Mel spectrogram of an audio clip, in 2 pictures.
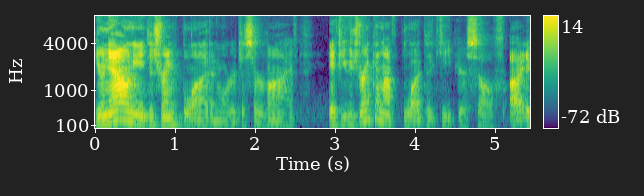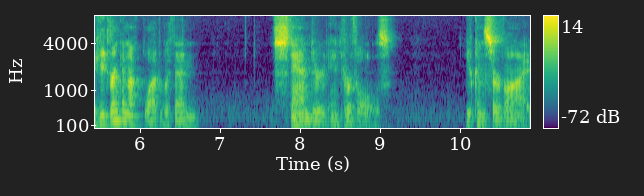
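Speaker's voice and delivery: perfectly calm, even voice. Recounting what a woman in a story says, retelling in a completely calm voice. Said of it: "like this this completely calm voice".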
